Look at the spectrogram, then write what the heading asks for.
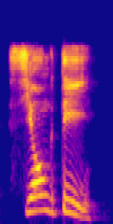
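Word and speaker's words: xiongdi: इसको चाइनीज में बोलेंगे श्योंगती।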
